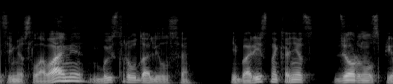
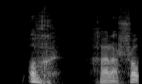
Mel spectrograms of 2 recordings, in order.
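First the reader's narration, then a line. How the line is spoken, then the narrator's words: Forced, grimacing. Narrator (Russian): скривив лицо, выдавил из себя Борис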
